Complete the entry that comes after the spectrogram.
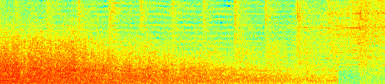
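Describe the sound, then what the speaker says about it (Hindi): Explosions at a Russian military base in Crimea produce a loud, sustained booming rumble that fills the clip and fades slightly before dropping off near the end. "सोशल मीडिया में वायरल हुई तस्वीरों में वहां जोरदार धमाके होते हुए दिखाई दिए थे।"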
